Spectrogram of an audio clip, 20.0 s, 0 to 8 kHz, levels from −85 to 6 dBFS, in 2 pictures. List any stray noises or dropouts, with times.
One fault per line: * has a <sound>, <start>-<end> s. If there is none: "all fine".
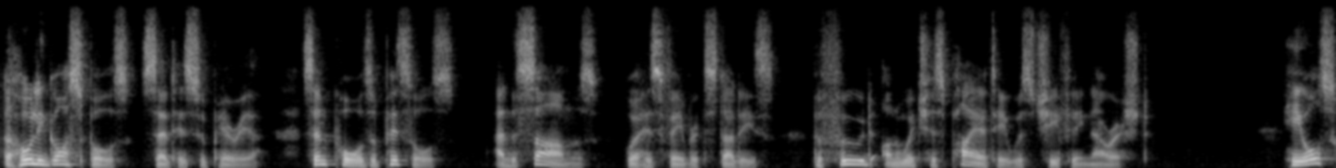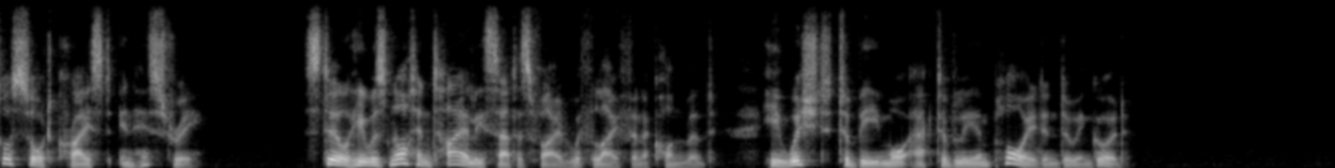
all fine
